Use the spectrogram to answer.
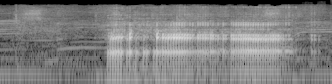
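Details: A woman's deliberate burp: one long, loud, voiced belch lasting about a second with a steady droning tone.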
